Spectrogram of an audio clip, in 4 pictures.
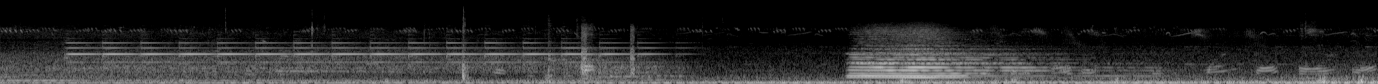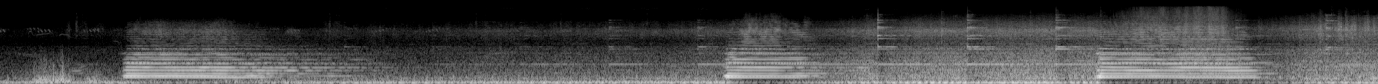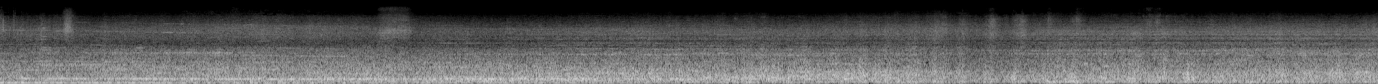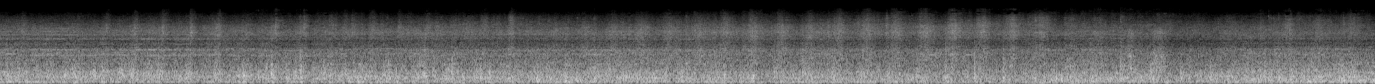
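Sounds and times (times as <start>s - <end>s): train wheels clacking on rail: 1.0s - 7.0s, 26.6s - 31.8s, 32.4s - 55.0s
locomotive air horn blasts: 8.5s - 11.6s, 15.0s - 17.6s, 21.0s - 22.6s, 24.7s - 26.6s
diesel engines rumbling: 9.2s - 55.0s.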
